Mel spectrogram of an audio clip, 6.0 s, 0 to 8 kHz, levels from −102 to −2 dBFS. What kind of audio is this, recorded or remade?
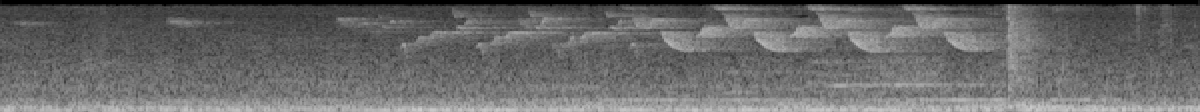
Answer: recorded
